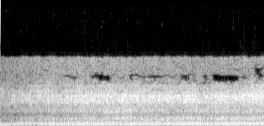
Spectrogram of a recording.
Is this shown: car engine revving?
yes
